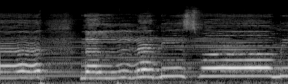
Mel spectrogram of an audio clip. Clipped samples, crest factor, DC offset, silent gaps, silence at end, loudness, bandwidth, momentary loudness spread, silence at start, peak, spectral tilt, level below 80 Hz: under 0.1%; 12 dB; under 0.1%; none; 0 s; -15 LUFS; 13.5 kHz; 12 LU; 0 s; -2 dBFS; -3 dB/octave; -44 dBFS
